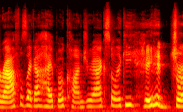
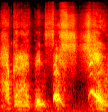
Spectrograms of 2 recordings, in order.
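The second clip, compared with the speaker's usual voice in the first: dramatic, come-in-hot, forceful delivery. Quoting Hermione's line from the first movie: Hermione voice. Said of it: "She gives me Hermione so bad".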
